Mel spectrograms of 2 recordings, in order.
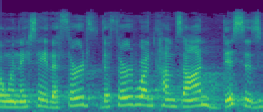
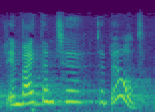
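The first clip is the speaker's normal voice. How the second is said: ordinary delivery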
